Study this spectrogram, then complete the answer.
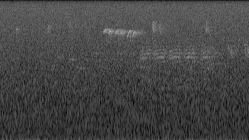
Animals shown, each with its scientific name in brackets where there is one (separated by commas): Black-capped Chickadee (Poecile atricapillus)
